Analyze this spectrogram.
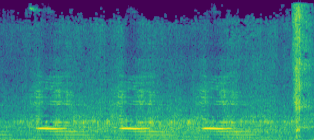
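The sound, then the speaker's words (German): Three evenly spaced cat meows repeat like a reversing warning beep over the low rumble of an idling garbage truck or street-cleaning vehicle, each short and tonal, with a brief click near the end. “Die haben meinen höchsten Respekt, aber kann man das Geräusch nicht einfach mal schöner machen? Einfach eine Katze oder so?”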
